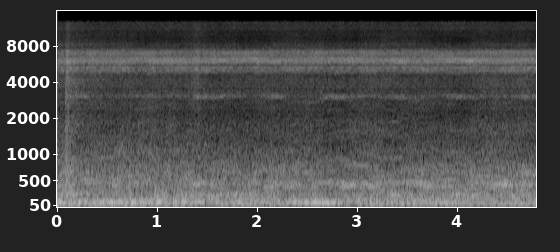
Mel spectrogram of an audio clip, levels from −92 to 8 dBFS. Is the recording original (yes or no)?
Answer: no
